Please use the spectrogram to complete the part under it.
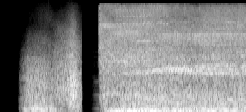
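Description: A monstrous creature roars loudly.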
